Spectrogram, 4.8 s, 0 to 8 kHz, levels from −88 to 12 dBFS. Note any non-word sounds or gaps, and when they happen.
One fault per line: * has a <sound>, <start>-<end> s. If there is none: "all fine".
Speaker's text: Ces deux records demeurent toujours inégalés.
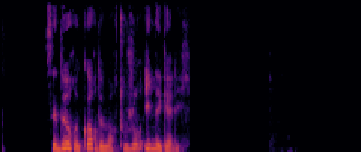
all fine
